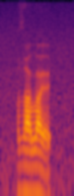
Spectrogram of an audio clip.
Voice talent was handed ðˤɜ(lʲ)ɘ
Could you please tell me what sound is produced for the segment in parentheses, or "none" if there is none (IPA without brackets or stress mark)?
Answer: lˠ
